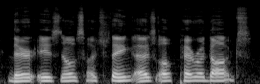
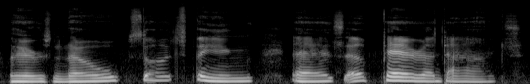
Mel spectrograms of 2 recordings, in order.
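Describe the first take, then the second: First: It is said at normal speed. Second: It is said slowly.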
